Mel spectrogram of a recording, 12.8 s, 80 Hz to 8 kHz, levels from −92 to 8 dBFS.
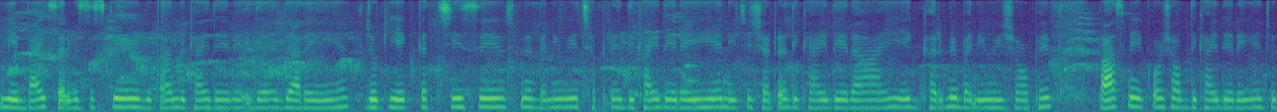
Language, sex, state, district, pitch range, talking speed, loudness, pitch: Hindi, female, Bihar, Muzaffarpur, 205-220 Hz, 225 wpm, -22 LUFS, 210 Hz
